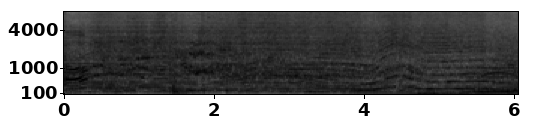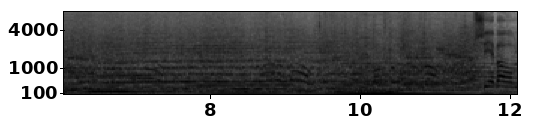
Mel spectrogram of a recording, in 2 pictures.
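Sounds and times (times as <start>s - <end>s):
car engines revving: 0.0s - 12.0s
deep low rumble: 4.0s - 11.3s.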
